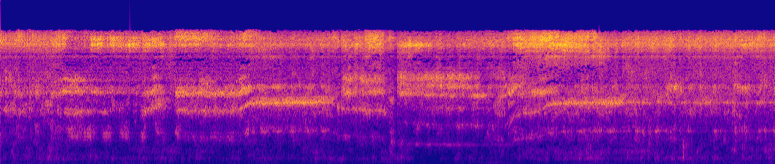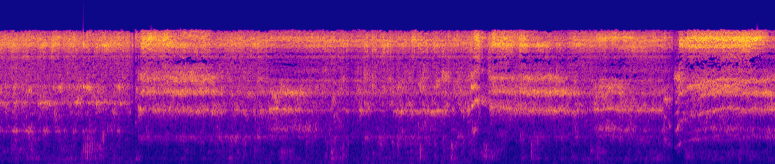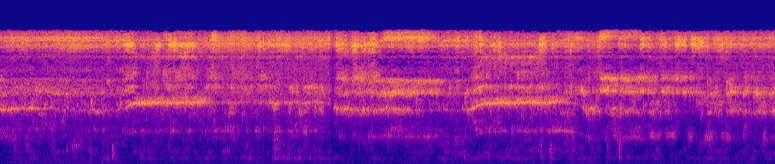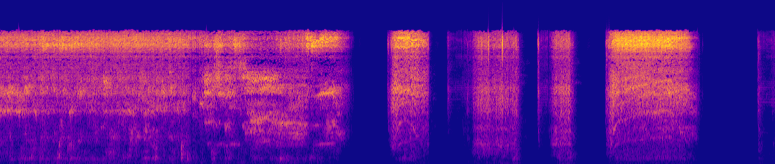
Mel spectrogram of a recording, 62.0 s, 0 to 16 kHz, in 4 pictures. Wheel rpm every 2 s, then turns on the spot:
160, 170, 180, 170, 120, 160, 200, 200, 200, 170, 160, 160, 170, 160, 140, 160, 170, 200, 200, 160, 180, 180, 160, 160, 160, 130, 90, 20, 10, 60, 20.
none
